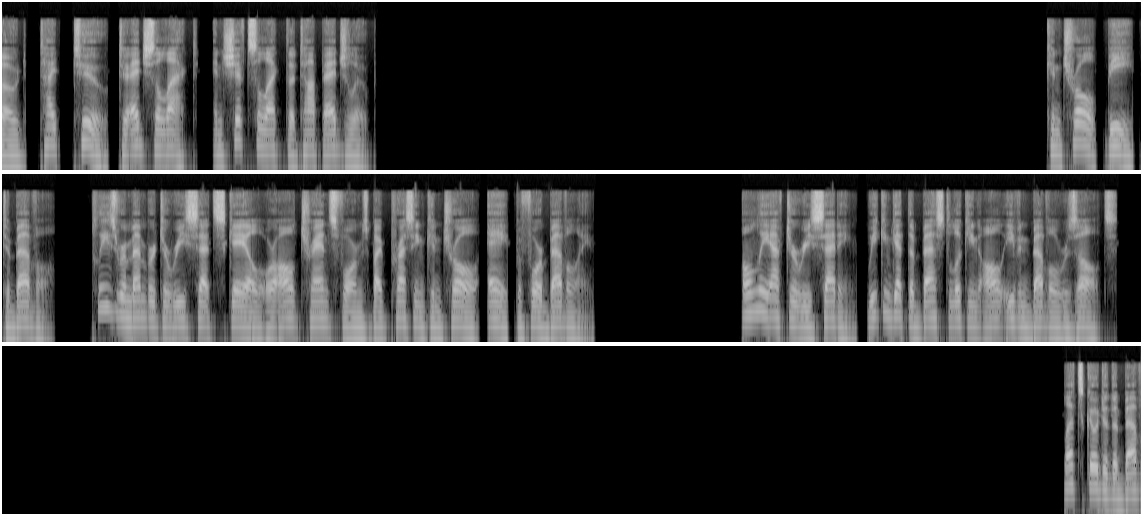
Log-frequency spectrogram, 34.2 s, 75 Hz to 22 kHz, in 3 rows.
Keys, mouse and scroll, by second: 2.1 2, 3.0 alt+click, 4.8 alt+shift+click, 5.7 alt+shift+click, 6.9 alt+shift+click, 7.6 shift+z, 8.0-10.3 middle drag, 10.9 ctrl+b, 14.9 click, 15.6 KP_7, 18.5 ctrl+z, 19.2-20.3 middle drag, 21.2 Tab, 21.2 middle click, 22.1 ctrl+a, 27.5 Tab, 28.2-28.7 middle drag, 29.2 ctrl+b, 31.6 click, 32.1 KP_7.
